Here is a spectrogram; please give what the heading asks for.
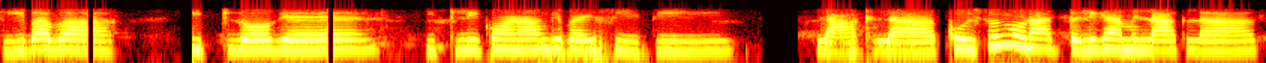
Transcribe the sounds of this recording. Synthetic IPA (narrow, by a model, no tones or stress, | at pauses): t̪ibaba | it̪lɔɡe | it̪likɔɽ̃ãŋɡibaisit̪i | lakʰlakːojsuːnm̤əɽ̃ũaʈːeliɡaamilaklak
